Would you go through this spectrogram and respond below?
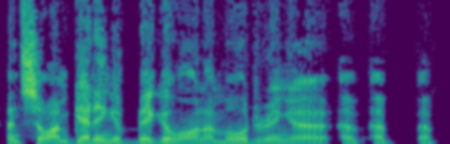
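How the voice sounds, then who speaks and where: Higher-pitched man, dry studio sound, chatty. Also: fast talker, no room sound. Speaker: voice-over artist and audiobook narrator, interview guest. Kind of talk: casual conversational anecdotes. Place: very small closet converted to a studio.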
